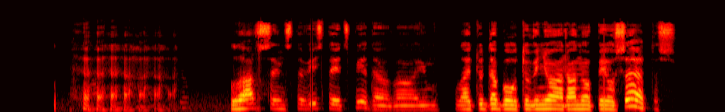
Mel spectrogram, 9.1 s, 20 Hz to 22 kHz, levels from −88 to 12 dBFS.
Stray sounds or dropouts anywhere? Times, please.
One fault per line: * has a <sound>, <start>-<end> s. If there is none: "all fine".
* has a laugh, 0.9-2.4 s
